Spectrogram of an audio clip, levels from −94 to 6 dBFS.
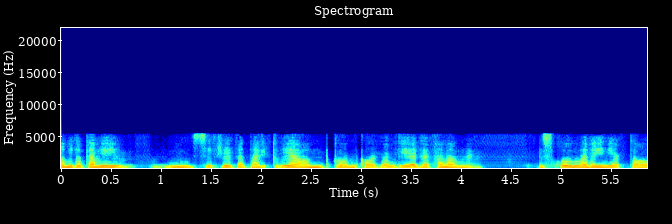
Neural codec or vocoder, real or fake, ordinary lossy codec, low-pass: codec, 16 kHz, 0.5 kbps, FreqCodec, smaller model; fake; MP3, 32 kbps; 5.4 kHz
